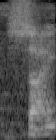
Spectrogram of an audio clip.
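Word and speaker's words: psi: साई क्या है हमारे पास? वेव फंक्शन ऑफ इलेक्ट्रॉन है। एम क्या है? मास ऑफ इलेक्ट्रॉन है। साई पी एस आई, P silent S आई।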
